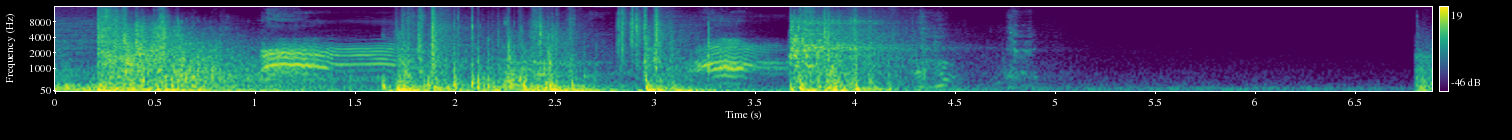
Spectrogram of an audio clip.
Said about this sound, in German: griff sich die Waffe, die auf dem Boden lag, und drückte ab.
